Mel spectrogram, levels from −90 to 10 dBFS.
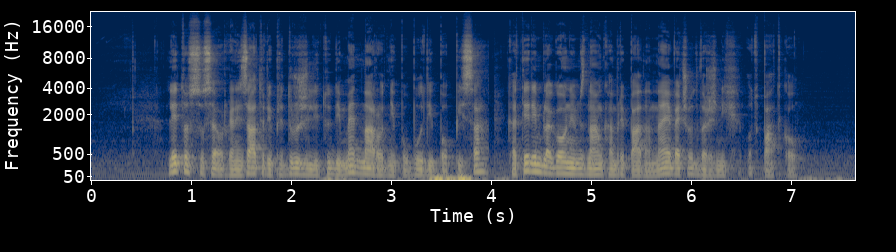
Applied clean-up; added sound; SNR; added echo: none; none; none; none.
